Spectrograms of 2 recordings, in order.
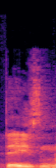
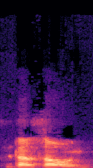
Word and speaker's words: DAZN: Ich habe gelesen, die streamen auch bei Dazen oder Dazen, wie man es ausspricht. Was genau machst du denn da? Kommentieren oder auch einfach Berichte schreiben? – Nee, also erstens heißt es DAZN, so wird es ausgesprochen.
